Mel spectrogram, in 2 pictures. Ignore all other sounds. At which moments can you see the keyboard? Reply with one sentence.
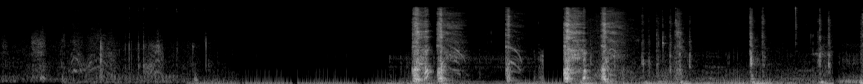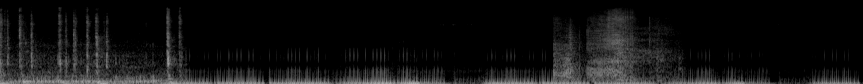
You can hear the keyboard from 3.9 to 10.6 s.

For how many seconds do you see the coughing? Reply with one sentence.
You can hear the coughing for 3 seconds altogether.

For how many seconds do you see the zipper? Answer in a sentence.
You can hear the zipper for 4 seconds altogether.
